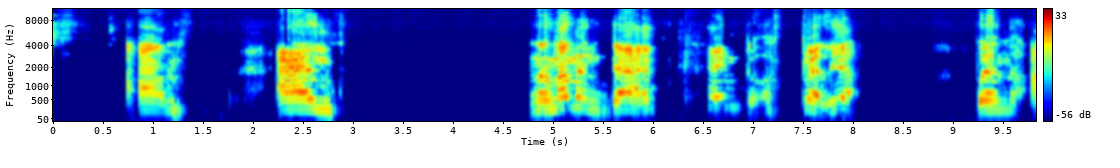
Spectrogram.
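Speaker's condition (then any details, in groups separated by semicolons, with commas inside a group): Cerebral palsy; caused by severe neonatal jaundice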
